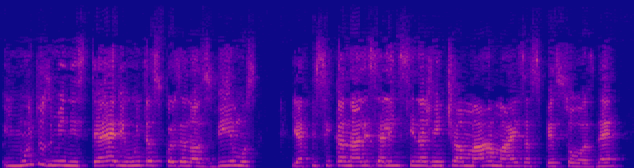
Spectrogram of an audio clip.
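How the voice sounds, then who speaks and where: Brazilian woman hosting a live stream, high voice, emotional, a bit muffled. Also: little pitch movement, moderate pace. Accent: Brazilian Portuguese. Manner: emotional, exclaiming. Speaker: host.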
